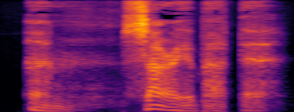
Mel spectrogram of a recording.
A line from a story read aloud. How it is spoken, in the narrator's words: he murmured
